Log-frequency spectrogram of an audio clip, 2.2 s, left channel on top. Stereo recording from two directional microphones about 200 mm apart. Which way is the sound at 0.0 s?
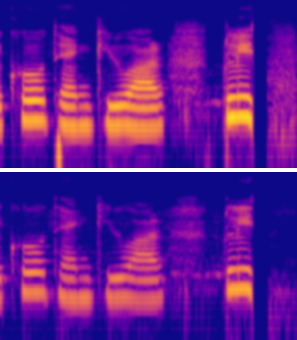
45° left (ahead or behind).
